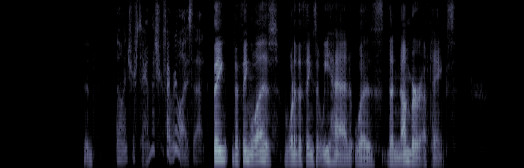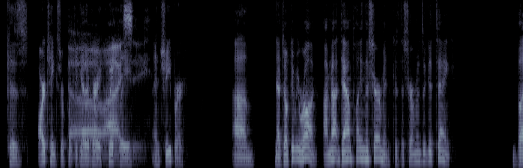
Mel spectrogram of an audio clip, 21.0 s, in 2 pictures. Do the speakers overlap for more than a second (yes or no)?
yes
